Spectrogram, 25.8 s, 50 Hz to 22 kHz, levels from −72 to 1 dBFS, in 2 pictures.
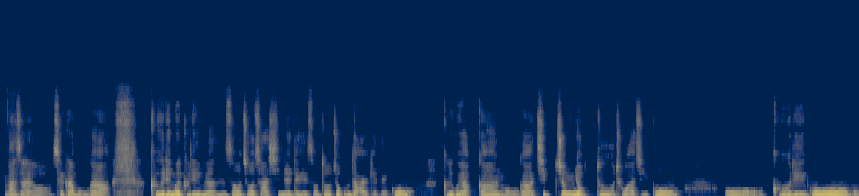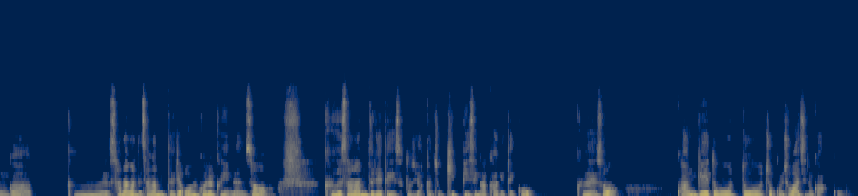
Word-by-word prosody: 맞아요. 165 -4 -3
제가 195 +4 +1
뭔가 170 0 -1 0.6
그림을 275 +3 +6
그리면서 200 0 0
저 195 -5 0
자신에 195 +5 -2
대해서도 180 +2 -3
쪼끔 225 +2 -1
더 190 - +1
알게 165 +2 -6
되고 330 - -1 0.4
그리고 205 -2 +2
약간 195 +5 +1
뭔가 165 +5 -2
집중력도 215 -4 +2
좋아지고 180 - -1 0.7
어 170 -2 -2
그리고 260 +6 +5
뭔가 170 -2 -6 0.5
그 170 -1 -6
사랑하는 260 -5 +1
사람들의 215 -4 0
얼굴을 185 +10 +1
그리면서 165 +5 -3 0.7
그 250 +3 +2
사람들에 250 -6 +2
대해서도 170 -2 -7
약간 170 - -9
좀 155 -1 -10
깊이 195 -1 -4
생각하게 210 -3 -5
되고 275 +8 -5 0.6
그래서 200 - -1 0.9
관계도 250 +4 +2
또 230 -1 +2
쪼끔 220 -4 -4
좋아지는 175 -4 -2
것 - - -10
같고. - - -17
200 Hz, 235 characters per minute, -26 LUFS, 175-240 Hz, 0.9 s, 그림을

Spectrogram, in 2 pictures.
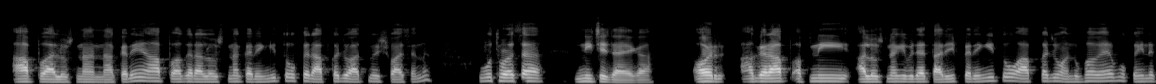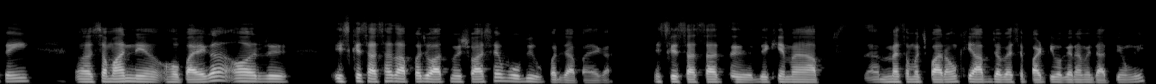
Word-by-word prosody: आप 130 0 +3
आलोचना 120 0 +2
ना 115 0 -3
करें, 120 +10 -1
आप 150 -3 0
अगर 130 +1 +1
आलोचना 125 +2 -1
करेंगी 125 +4 -2
तो 160 +1 -3
फिर 155 -3 +2
आपका 120 +4 +1
जो 145 - 0
आत्मविश्वास 120 -2 -1
है - - -8
ना, 195 - -9 0.5
वो 165 +2 -2
थोड़ा-सा 155 -1 +5 0.4
नीचे 135 -1 +2
जाएगा। 105 -1 0 0.4
और 135 0 +7 0.2
अगर 140 +1 +6
आप 145 0 +8
अपनी 145 +1 -1
आलोचना 130 +2 +2
की 135 - 0
बजाय 130 0 +3
तारीफ़ 125 +3 +2
करेंगी 140 +5 -1
तो 170 0 -2
आपका 135 +2 +1
जो 155 0 -4
अनुभव 135 +4 -3
है, 160 +2 0
वो 165 0 -6
कहीं 135 - -3
न 145 - -4
कहीं 145 +2 -3 0.6
अ, 125 - +3
सामान्य 135 +2 +1
हो 120 -1 -3
पाएगा 120 +12 +3
और 140 -2 +1 0.7
इसके 140 +2 -1
साथ-साथ 145 +1 +1
आपका 135 0 +2
जो 140 - +2
आत्मविश्वास 120 0 +1
है 165 - +1
वो 150 -3 -1
भी 140 +2 -5
ऊपर 115 -3 -5
जा 105 - 0
पाएगा। 95 0 -13 0.5
इसके 125 +1 0
साथ-साथ 115 0 +1 0.4
देखिए 115 +2 -3
मैं 115 0 -3
आप 110 -1 -2
स - - -33 0.4
मैं 120 +1 -1
समझ 120 -1 -5
पा 115 - +5
रहा 115 - -1
हूँ 125 - -3
कि - - -1
आप 115 0 +2
जब 115 -1 0
ऐसे 115 - -5
पार्टी 110 +2 -1
वग़ैरह 115 0 -3
में 110 - -6
जाती 100 +2 -5
होंगी। 115 +6 -8
130 Hz, 190 wpm, -23 LUFS, 120-145 Hz, 0.7 s, आप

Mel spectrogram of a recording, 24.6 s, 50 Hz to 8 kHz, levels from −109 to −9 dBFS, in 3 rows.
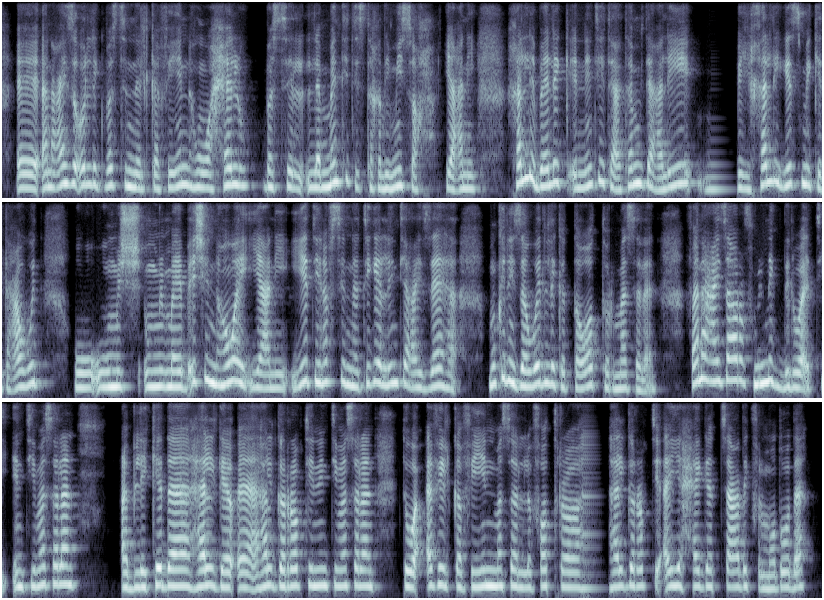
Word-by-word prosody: آآ، 205 0 +1
أنا 210 +2 -1
عايزة 270 +3 +2
أقول 260 +1 0
لِك 245 -2 -5
بس 250 +1 -4
إن 225 -3 +3
الكافيين 215 +5 -2
هو 220 -1 -1
حلو، 250 +4 +1 0.2
بس 225 +1 -2
ال 215 0 -3
لمّا 220 +5 +4
أنتِ 300 +2 0
تستخدميه 210 -3 -1
صح 240 - -6
يعني 200 -1 -2 0.3
خلي 335 +7 +3
بالِك 270 +5 0
إن 205 +1 -2
أنتِ 265 +6 -1
تعتمدي 260 +2 +1
عليه 250 +9 -1 0.4
بيخلّي 255 +10 0
جسمِك 260 0 0
يتعود، 220 +8 -2 0.3
و 215 0 0
ومش 230 -1 +2
ما 230 +1 +3
ما 230 0 +3
يبقاش 290 +8 +1
إن 290 -4 +7
هو 275 +5 +4
يعني 210 -7 0
يدّي 290 +3 +2
نفس 300 +1 -1
النتيجة 270 +3 +1
اللي 260 -1 +1
أنتِ 285 0 +2
عايزاها، 215 -1 -1 0.3
ممكن 295 +6 +2
يزوّد 265 0 +3
لِك 265 -3 0
التوتر 210 +1 -4
مثلًا، 195 -2 -4 0.3
فأنا 300 +6 +3
عايزة 310 0 +2
أعرف 320 -3 0
منِّك 285 +3 +6
دلوقتي، 220 -2 -2
أنتِ 230 +1 -1
مثلًا 265 +2 +1 0.5
قبل 215 +1 +2
كده 240 +1 +5
هل 235 +2 +3
ج 230 - 0
آآ، 215 -1 +2
هل 240 +2 0
جرّبتِ 240 +1 +1
إن 240 -1 +2
أنتِ 245 0 -1
مثلًا 240 0 0 0.3
توقّفي 240 +2 +1
الكافيين 230 +1 +1
مثلًا 240 0 +1
لفترة؟ 225 0 -2 0.3
هل 225 +2 -1
جرّبتِ 240 0 -3
أي 240 +2 0
حاجة 235 0 -3
تساعدِك 230 0 -1
في - - -15
الموضوع 200 +3 -3
ده؟ 230 +1 -3
235 Hz, 180 wpm, -23 LUFS, 215-260 Hz, 0.5 s, إن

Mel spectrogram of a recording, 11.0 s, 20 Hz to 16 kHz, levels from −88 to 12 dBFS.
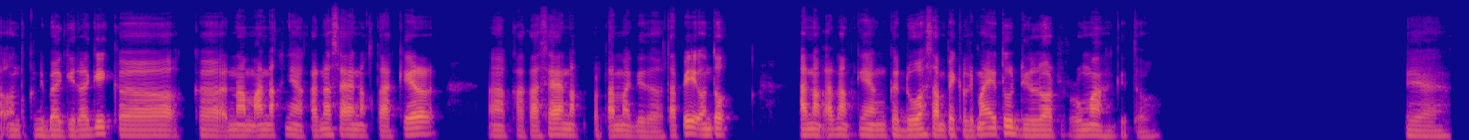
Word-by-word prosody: untuk 110 0 -8
dibagi 110 0 -2
lagi 135 +5 +2
ke - - -4 0.5
ke-6 105 0 -1
anaknya 110 0 0
karena 120 +4 -1
saya 115 -1 +3
anak 105 - -4
terakhir, 125 +7 +3 0.3
eee, - - -3
kakak 100 - -1
saya 120 +4 +4
anak 110 -3 -1
pertama 105 0 -2
gitu, 95 -2 -5
tapi 110 +6 +4
untuk 115 - -1 0.4
anak-anak 115 0 +2
yang 110 -2 -1
ke-2 115 0 +1
sampai 115 0 +2
ke-5 110 +3 0
itu 130 +2 +1
di 110 - -3
luar 105 0 0
rumah, 105 0 -1
gitu. 90 +1 -16 1.9
Iya. 100 -2 -6
110 Hz, 160 wpm, -28 LUFS, 105-115 Hz, 1.9 s, saya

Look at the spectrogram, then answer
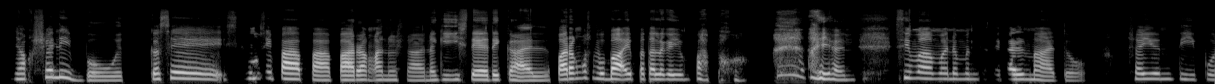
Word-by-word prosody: Actually, 320 +5 -1
both. 190 -2 -6 0.2
Kasi 250 +4 -1 0.7
kung 275 0 -5
si 290 - -8
papa 245 -6 +5
parang 210 -1 +4
ano 210 0 -3
siya, 190 -1 -7
nagha-hysterical. 210 -2 0
Parang 260 +4 +6
mas 300 - -7
babae 250 -3 +5
pa 245 0 -7
talaga 235 -1 +1
yung 225 0 -4
papa 230 -2 -9
ko, - - -14 0.7
ayan. 240 -8 0 0.4
Si 305 - -4
mama 265 -3 -1
naman 250 -1 -7
kasi 225 -1 -27
kalmado. 195 -7 -2 0.4
Siya 255 -2 -3 0.2
yung 250 -1 -11
tipo 230 -2 -12
230 Hz, 135 wpm, -21 LUFS, 210-250 Hz, 0.7 s, Parang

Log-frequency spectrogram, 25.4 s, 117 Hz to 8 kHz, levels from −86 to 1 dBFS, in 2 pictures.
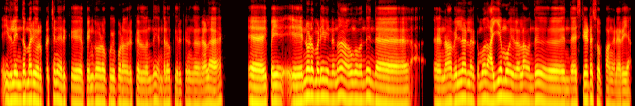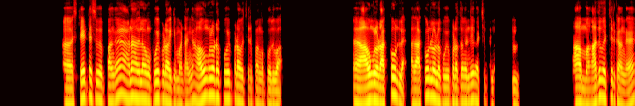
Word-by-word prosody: இதில 145 +1 +2
இந்தமாரி 150 +1 +1
ஒரு 125 - -2
பிரச்சனை 150 +4 -3
இருக்கு. 130 0 -4 0.2
பெண்களோட 125 +1 0
புகைப்படம் 120 -1 -2
இருக்கறது 115 0 -3
வந்து 125 +5 -5
எந்த 115 -1 -5
அளவுக்கு 120 -1 -5
இருக்குங்கிறதுனால 110 +1 -3 0.9
அ - - +6 0.3
இப்ப 130 - -6
எ 135 0 -2
என்னோட 170 +3 +4
மனைவி 165 0 0
என்னன்னா, 145 +4 -2
அவுங்க 150 +1 0
வந்து 155 +3 -2
இந்த 135 -2 -1 1.2
அ - - -1 0.2
நான் 130 +1 0
வெளிநாட்ல 150 0 0
இருக்கும்போது 140 +3 -2
ஐ.எம்.ஓ 160 +2 +1
இதலலாம் 135 +1 -1
வந்து 135 +3 -2 0.6
இந்த 115 +1 -4
ஸ்டேட்டஸ் 145 -2 0
வப்பாங்க 110 -1 -5
நிறையா! 110 +1 -1 1.4
அ - - +3 0.2
ஸ்டேட்டஸ் 155 0 +1
வப்பாங்க. 135 +2 -2 0.2
ஆனா, 160 +2 +2
அதில 155 0 +2
அவுங்க 140 -2 0
புகைப்படம் 150 -3 +2
வைக்க 125 -1 -2
மாட்டாங்க. 110 +3 -3
அவுங்களோட 175 +3 +3
புகைப்படம் 145 -3 0
வச்சிருப்பாங்க 115 -1 -6
பொதுவா. 110 -1 -1 1.5
அ - - -1 0.2
அவுங்களோட 135 0 +6
அக்கவுண்ட்ல 140 +2 0 0.2
அந்த 115 0 +1
அக்கவுண்ட்ல 170 +6 +1
உள்ள 140 -3 +2
புகைப்படத்த 125 +1 -1
வந்து 140 +3 -1
வச்சுக்கணும். 120 -3 -10 0.3
ம். 105 - -7 1.2
ஆமா. 120 -2 +2
அது 130 +7 +2
வச்சிருக்காங்க. 130 -8 -2
135 Hz, 135 wpm, -23 LUFS, 120-150 Hz, 1.5 s, அ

